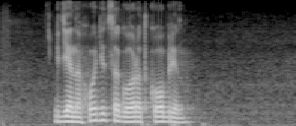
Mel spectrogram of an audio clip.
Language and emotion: Russian, neutral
